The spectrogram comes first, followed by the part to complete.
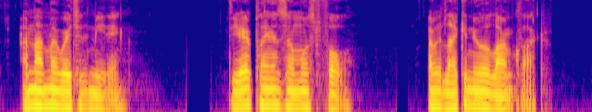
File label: long happy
